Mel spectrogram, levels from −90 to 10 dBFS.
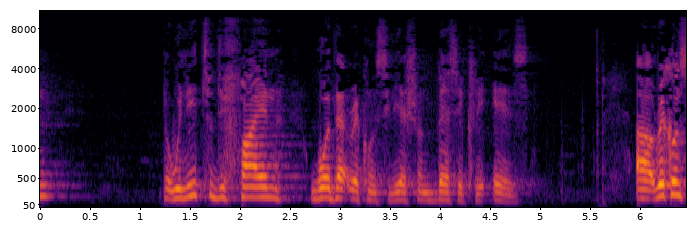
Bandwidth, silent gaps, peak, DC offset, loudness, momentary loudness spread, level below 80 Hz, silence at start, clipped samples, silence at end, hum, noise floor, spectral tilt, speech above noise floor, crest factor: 9.6 kHz; none; -4 dBFS; under 0.1%; -26 LUFS; 15 LU; -78 dBFS; 0 s; under 0.1%; 0 s; none; -72 dBFS; -7.5 dB/octave; 48 dB; 22 dB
